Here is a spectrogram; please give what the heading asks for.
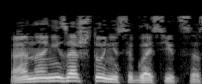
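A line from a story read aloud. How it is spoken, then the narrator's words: Calm, confident. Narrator (Russian): спокойно произнес, полностью уверенный в своих словах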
